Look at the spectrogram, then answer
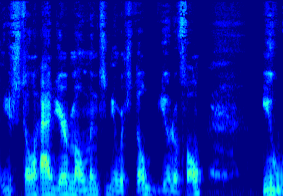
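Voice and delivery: normal talking voice

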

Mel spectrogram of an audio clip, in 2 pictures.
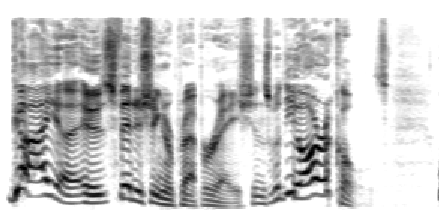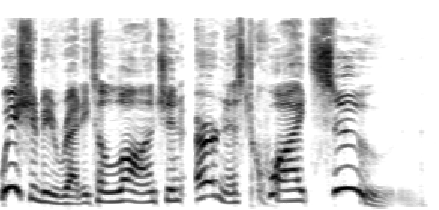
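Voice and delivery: hint of an eager king; lightly voiced Cronus. Cronus character voice.

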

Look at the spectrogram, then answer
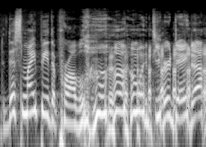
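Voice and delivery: can't stop laughing mid-joke; laughing through it. Real, not acted. Joking about whiskey at 8am.

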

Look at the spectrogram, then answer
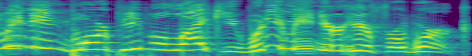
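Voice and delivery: loud, high, incredulous rallying; hard-driving coach. Retold or imitated. Daughter imitating dad challenging a workaholic, coach-like shouting. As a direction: bellow it like an imitated team coach.

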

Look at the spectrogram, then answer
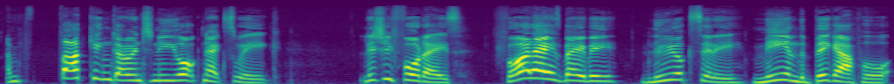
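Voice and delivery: high, loud gleeful announcement; thrilled. Real, not acted. Telling listeners about her New York trip, high and thrilled. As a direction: burst with excitement about the trip.

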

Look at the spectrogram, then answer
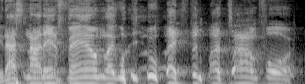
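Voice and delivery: imitating the mentor shooting down his tape; mentor brushing him off. Mentor scolds young Ray for wasting his time, mock dismissive laugh.

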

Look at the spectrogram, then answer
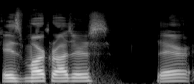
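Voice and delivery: high, slow, loud prissy question; put-on phone voice. Pranking the Amazon caller with a high, slow put-on voice. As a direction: ham up the prim stranger. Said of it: "I did the voice".

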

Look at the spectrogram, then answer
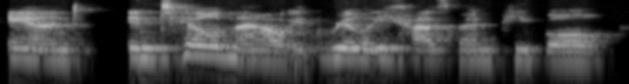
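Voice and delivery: ordinary talk, nothing marked

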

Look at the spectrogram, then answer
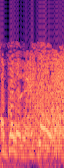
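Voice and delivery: exasperated shoo. Acted. Shooing off a pest.

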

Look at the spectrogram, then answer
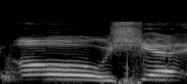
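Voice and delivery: high, stretched-out "uh-oh" moment, lightly acted; mock dread. Junior crewman hearing the controller's accusation, mock dread. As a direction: draw it out high, caught in trouble.

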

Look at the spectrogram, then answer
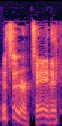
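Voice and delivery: high laughing punchline. Retold or imitated. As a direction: crack up on the last word. Laughing punchline of retold quote.

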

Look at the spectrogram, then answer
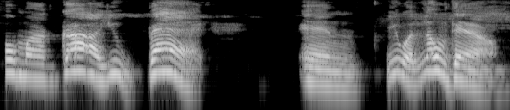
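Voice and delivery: high-pitched retold amazement, drawn out at the end; imitated admiring exclamation. Healer praises the designer's retouched pictures, imitated amazement. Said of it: "he was talking like that".

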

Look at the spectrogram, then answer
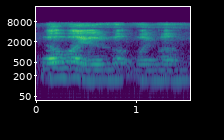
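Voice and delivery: normal talking voice

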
